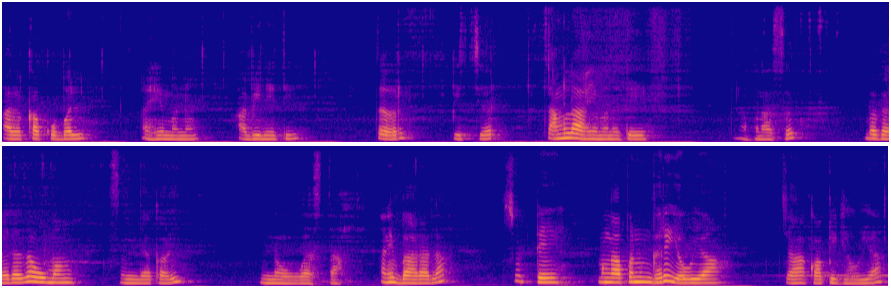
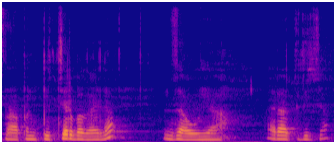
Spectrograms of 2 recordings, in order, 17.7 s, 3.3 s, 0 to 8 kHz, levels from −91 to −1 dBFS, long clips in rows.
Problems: constant background noise, background conversations at intervals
